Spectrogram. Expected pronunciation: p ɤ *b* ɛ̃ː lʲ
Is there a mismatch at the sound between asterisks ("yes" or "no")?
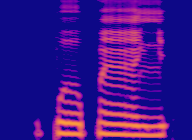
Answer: yes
